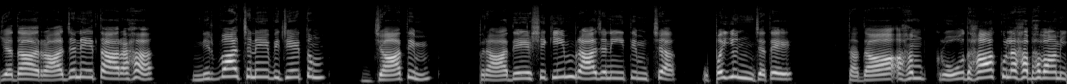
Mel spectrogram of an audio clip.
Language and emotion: Sanskrit, angry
